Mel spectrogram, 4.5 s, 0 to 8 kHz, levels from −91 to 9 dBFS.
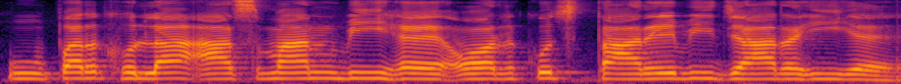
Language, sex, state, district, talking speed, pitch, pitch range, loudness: Hindi, female, Haryana, Jhajjar, 160 wpm, 195 Hz, 190-210 Hz, -13 LUFS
